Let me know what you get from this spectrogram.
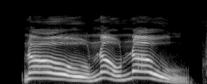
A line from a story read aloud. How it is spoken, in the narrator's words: cried Windrip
